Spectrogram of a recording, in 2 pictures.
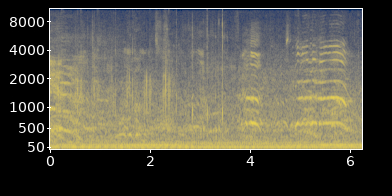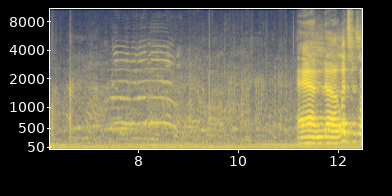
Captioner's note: applause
